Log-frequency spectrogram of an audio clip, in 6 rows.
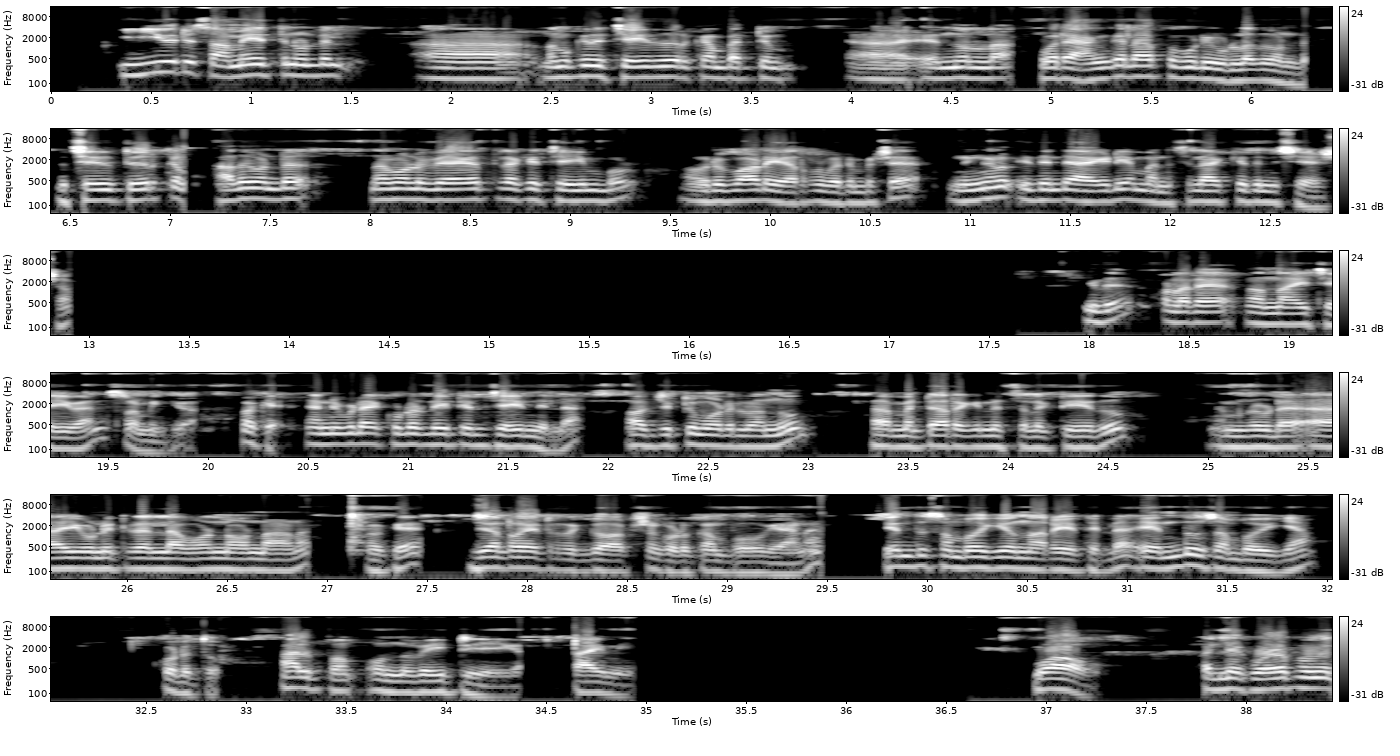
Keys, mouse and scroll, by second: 0.1 middle click, 1.0 scroll up 1, 1.6-4.8 shift+middle drag, 4.8 click, 6.2-6.7 scroll down 4, 6.7-9.1 middle drag, 9.1 click, 10.2 click, 12.3 click, 13.0 shift+middle click, 13.7 shift+s, 15.3 middle click, 15.5 scroll down 4, 15.6 middle click, 15.8 click, 16.4 click, 17.0 click, 17.4 click, 17.6 scroll down 3, 17.8-19.9 shift+middle drag, 20.3 click, 21.2 middle click, 21.9 click, 22.6-25.2 drag, 26.2 click, 27.2 middle click, 27.4 click, 27.8-29.4 scroll down 1, 32.8-36.6 drag.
